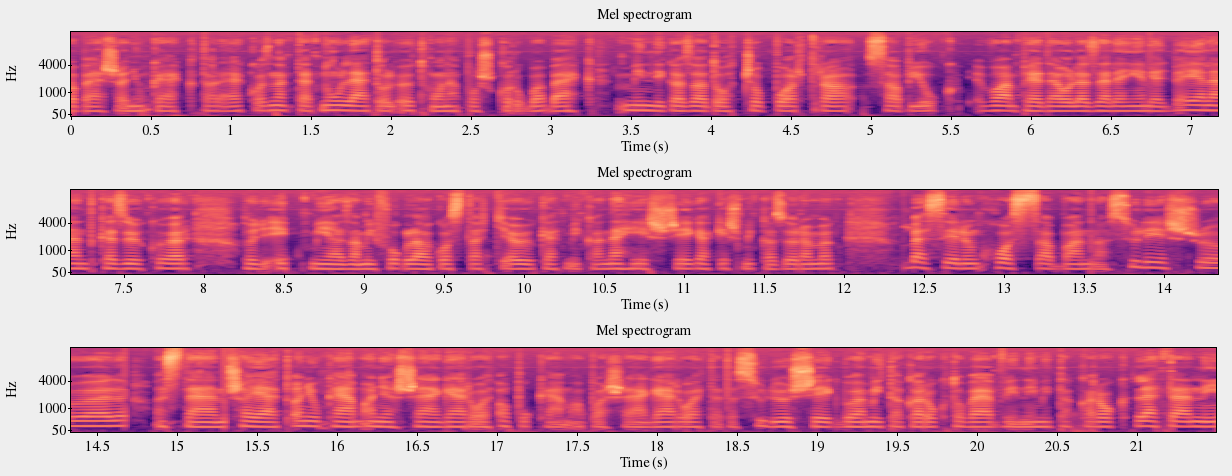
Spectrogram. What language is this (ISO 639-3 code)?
hun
